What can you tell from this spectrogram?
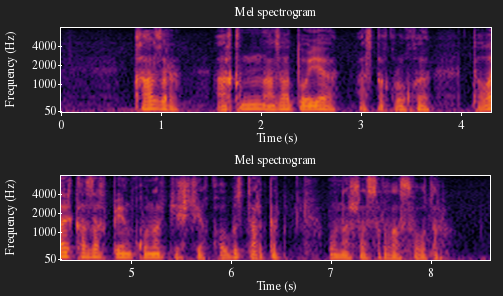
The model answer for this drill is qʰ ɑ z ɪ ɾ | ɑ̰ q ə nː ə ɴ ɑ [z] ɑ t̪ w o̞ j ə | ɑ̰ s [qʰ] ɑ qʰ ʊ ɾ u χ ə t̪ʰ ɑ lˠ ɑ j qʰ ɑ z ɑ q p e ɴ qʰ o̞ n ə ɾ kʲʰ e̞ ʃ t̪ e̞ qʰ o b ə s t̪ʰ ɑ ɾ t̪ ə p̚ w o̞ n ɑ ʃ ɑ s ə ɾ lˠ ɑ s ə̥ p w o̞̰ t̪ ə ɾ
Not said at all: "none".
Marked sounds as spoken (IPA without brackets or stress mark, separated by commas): z, q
